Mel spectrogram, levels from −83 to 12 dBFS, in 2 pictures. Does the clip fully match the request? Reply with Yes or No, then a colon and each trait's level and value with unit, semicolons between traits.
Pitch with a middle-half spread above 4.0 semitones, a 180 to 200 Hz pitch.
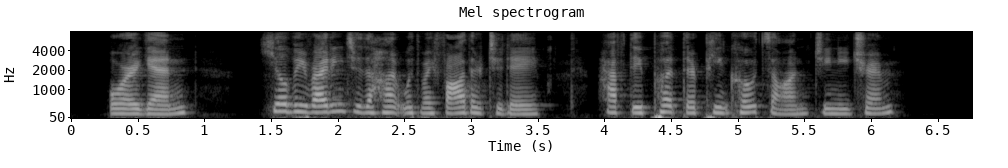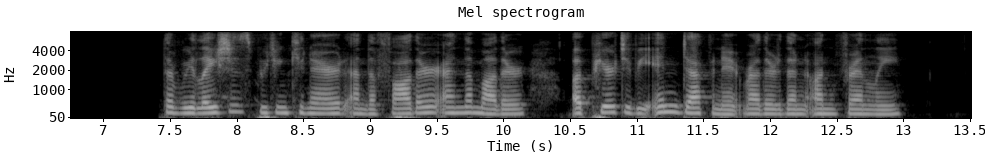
No: average, 3.6 semitones; medium, 185 Hz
